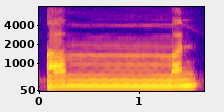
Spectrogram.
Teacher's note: میم مشدد ہے، یہاں پہ غنہ کریں گے۔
